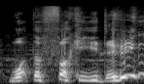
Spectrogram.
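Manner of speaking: high, loud imitated yell breaking into laughter; mock shouting. Retelling Carl shouting in costume, laughing mock yell. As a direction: shout it as an outraged colleague, on the edge of cracking up. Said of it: "Rigor Mortis was shouting at me".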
